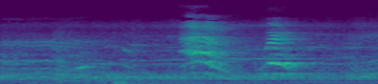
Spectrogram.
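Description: An orange cat in an Indonesian village gives two short, high meows in quick succession, moderately close, against quiet background noise.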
